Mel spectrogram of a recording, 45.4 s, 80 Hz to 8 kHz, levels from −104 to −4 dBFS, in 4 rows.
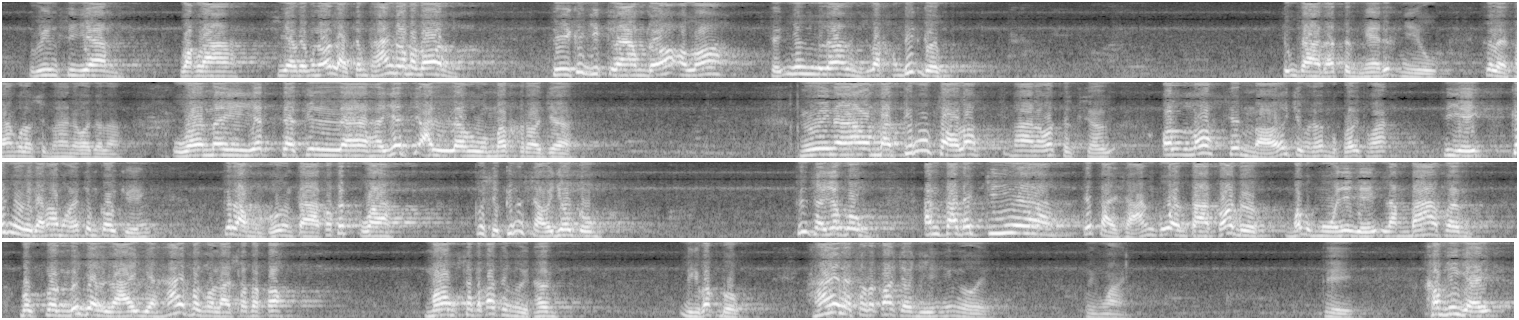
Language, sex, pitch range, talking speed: Vietnamese, male, 175-225 Hz, 200 wpm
